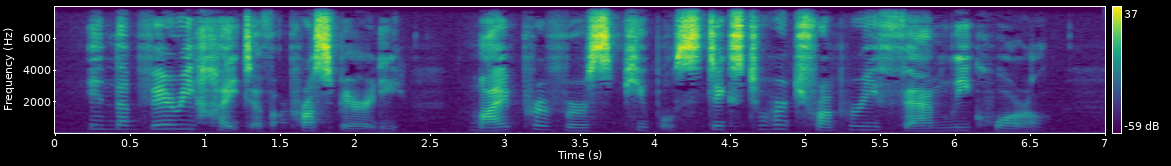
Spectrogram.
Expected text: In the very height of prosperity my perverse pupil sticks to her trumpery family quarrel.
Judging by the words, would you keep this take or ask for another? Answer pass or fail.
pass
